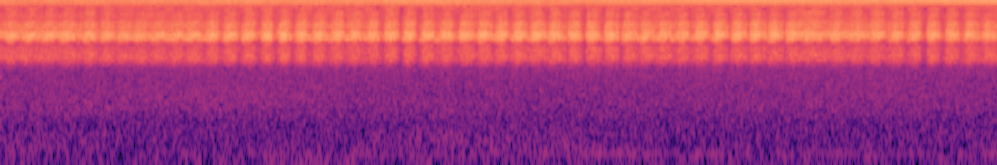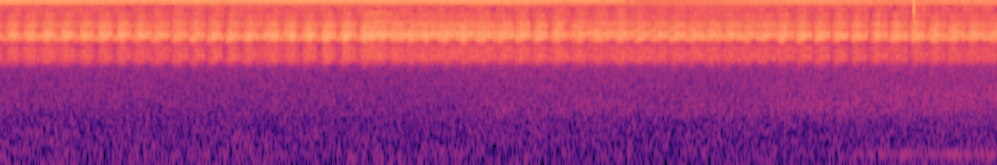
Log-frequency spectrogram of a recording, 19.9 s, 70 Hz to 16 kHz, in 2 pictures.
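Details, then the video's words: Continuous cicada song in a natural setting, a loud high rasping buzz throbbing in rapid regular beats, with a faint low hum at times beneath. "45 min de chant des cigales"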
